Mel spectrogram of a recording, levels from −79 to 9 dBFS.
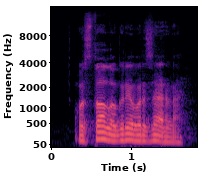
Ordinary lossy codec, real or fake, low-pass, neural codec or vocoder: AAC, 64 kbps; fake; 14.4 kHz; vocoder, 44.1 kHz, 128 mel bands, Pupu-Vocoder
